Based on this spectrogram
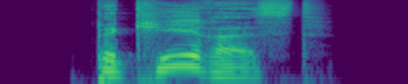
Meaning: second-person singular subjunctive I of bekehren
- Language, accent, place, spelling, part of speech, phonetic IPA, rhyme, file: German, Germany, Berlin, bekehrest, verb, [bəˈkeːʁəst], -eːʁəst, De-bekehrest.ogg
